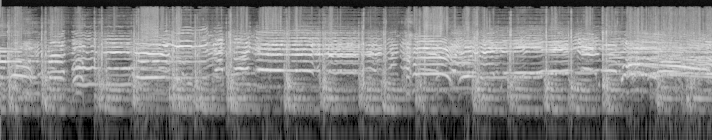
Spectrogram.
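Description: Men's group singing of a Sia dance chant, with gliding, wavering voices, over a steady, quick beat of long wooden hand drums.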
